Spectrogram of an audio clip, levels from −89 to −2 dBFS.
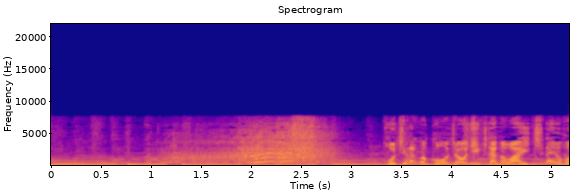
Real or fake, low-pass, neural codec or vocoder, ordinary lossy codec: real; none; none; none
